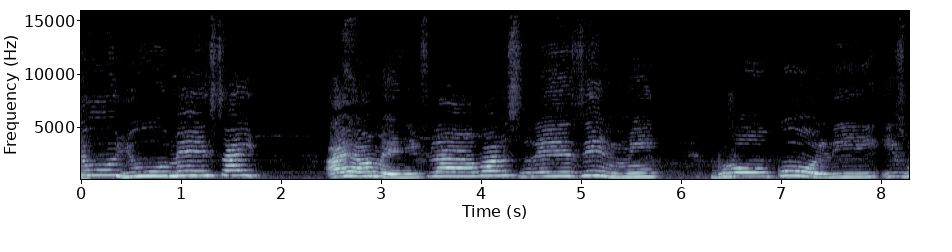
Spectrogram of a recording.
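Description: A boy singing unaccompanied in three phrases of long held notes, with short pauses between them.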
